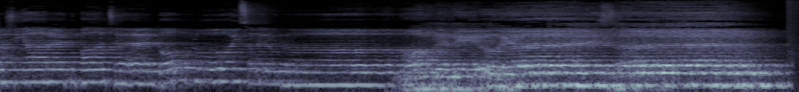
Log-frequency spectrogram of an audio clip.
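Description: Chanting voices in long, held notes, dropping to a lower pitch and growing louder about five seconds in.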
